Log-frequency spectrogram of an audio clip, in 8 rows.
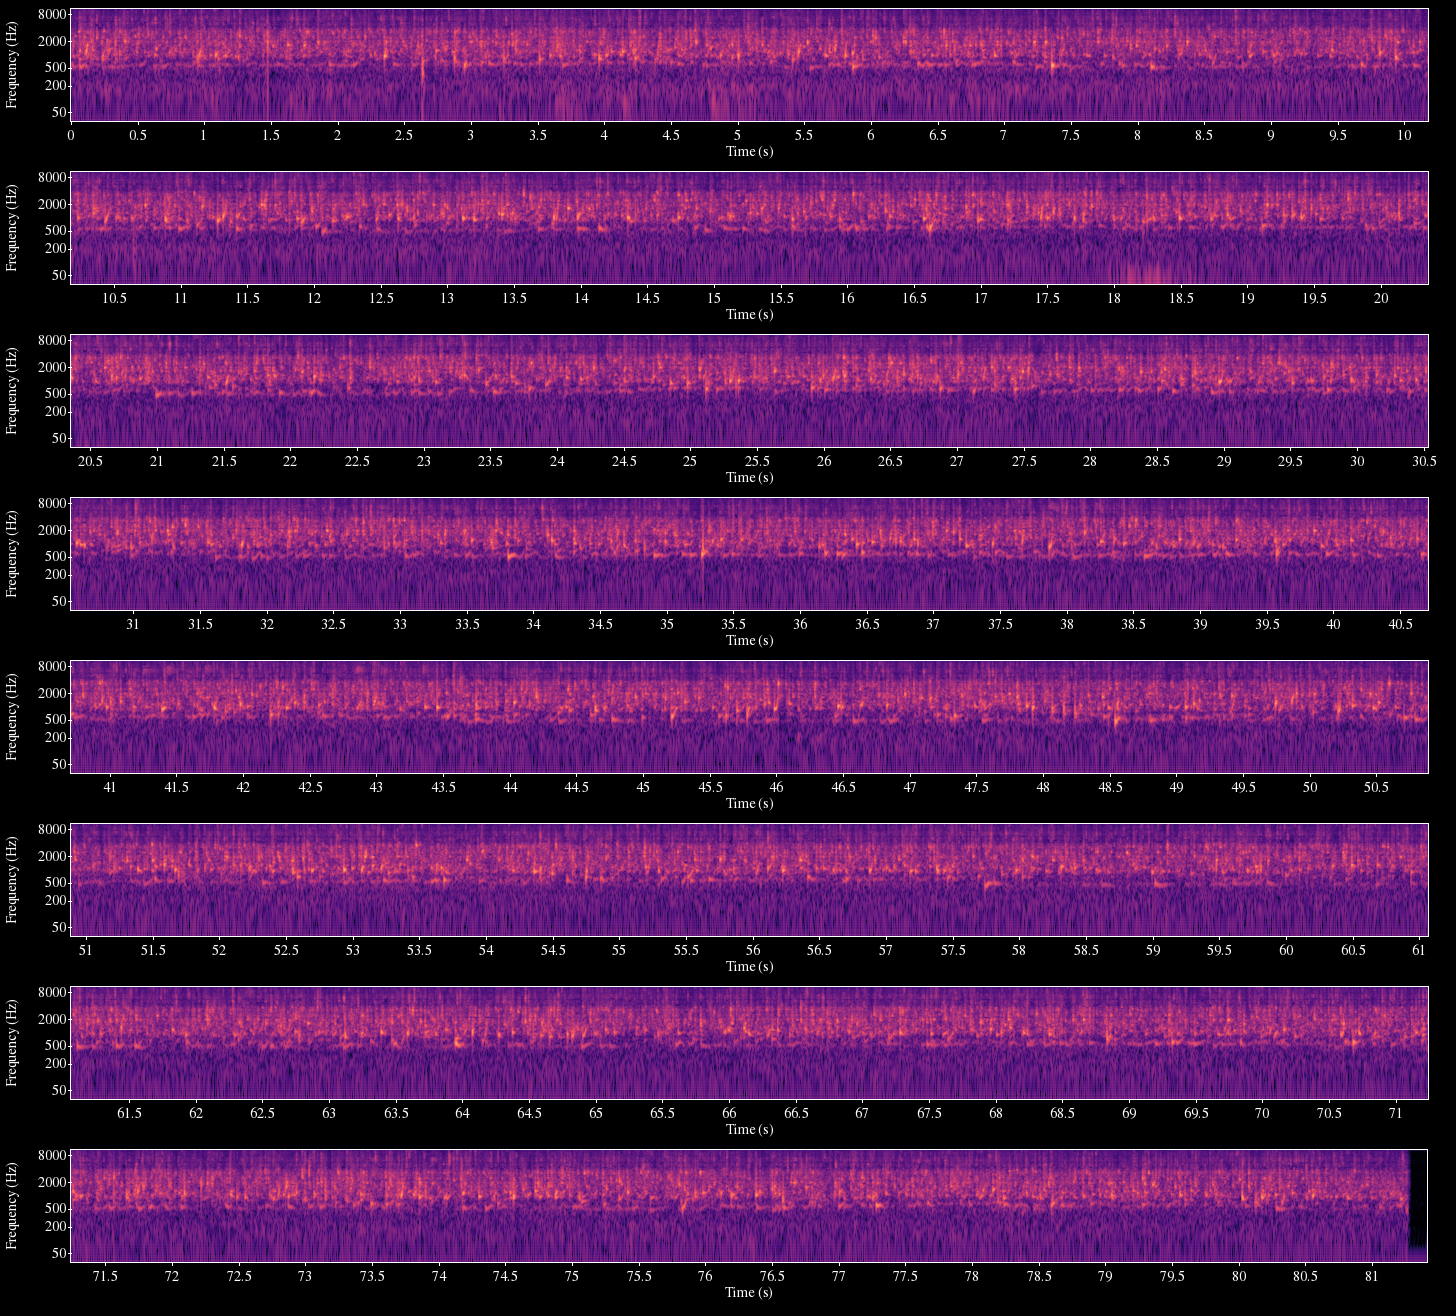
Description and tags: babble brook
A lovely walk through the woods behind Kennack Beach in Cornwall, following the stream, down to the beach, i stopped, in amongst the trees, to record it...
recorded on my Nikon D32oo camera using external Sony stereo mini microphone..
